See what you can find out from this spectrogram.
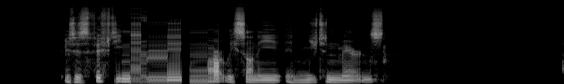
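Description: Robotic sound from repeated short buffers, 1.15 to 2.19 s: speech becomes a rigid metallic buzz at 66.8 Hz, likely a 15 ms buffer looping while most audio is skipped.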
